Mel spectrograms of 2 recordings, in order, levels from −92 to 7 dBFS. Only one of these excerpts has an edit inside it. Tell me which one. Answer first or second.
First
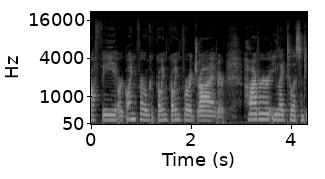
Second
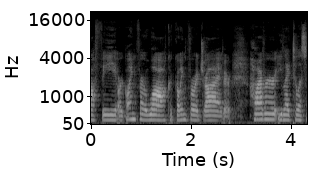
first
